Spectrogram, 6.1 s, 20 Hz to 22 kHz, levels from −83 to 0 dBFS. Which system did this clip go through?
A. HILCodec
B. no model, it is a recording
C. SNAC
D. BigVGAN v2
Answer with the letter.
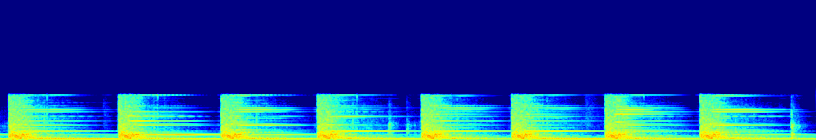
B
